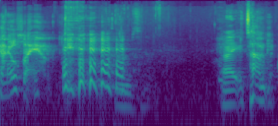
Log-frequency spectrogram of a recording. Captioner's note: laughs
